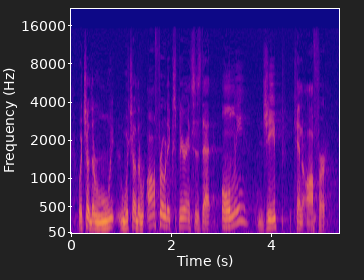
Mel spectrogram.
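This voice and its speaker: Using a plain, everyday voice with an American accent, the speaker goes at a fairly slow pace with lively intonation. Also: man. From USA. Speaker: auto industry executive. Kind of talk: launch event speech. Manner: formal.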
